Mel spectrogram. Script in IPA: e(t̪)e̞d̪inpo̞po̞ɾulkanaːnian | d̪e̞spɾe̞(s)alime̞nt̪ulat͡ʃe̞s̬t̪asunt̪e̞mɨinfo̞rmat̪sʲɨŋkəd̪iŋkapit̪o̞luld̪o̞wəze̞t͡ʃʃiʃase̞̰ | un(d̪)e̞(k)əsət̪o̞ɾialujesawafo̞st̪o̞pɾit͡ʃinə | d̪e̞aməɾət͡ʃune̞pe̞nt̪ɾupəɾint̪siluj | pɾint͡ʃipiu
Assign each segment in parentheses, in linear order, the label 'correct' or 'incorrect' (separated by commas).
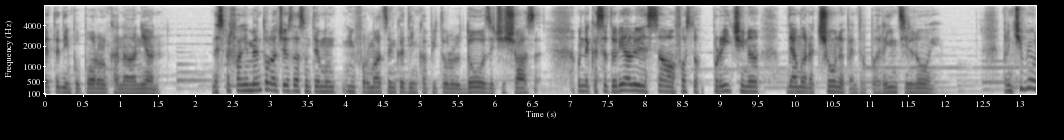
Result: correct, incorrect, correct, correct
